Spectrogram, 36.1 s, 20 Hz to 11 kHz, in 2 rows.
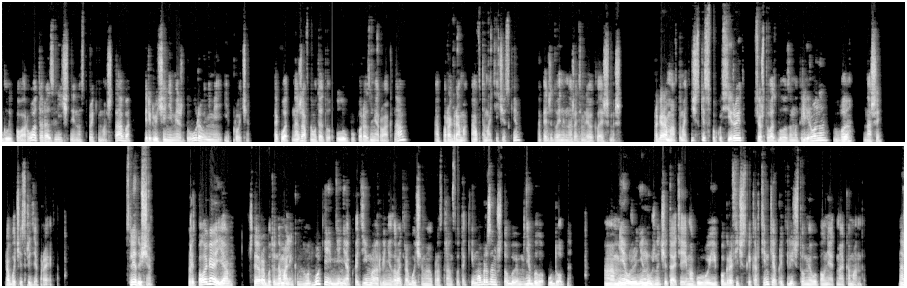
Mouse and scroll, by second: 7.3 click, 8.9 click, 9.6 click, 9.8 click, 20.0 click, 20.8 click.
